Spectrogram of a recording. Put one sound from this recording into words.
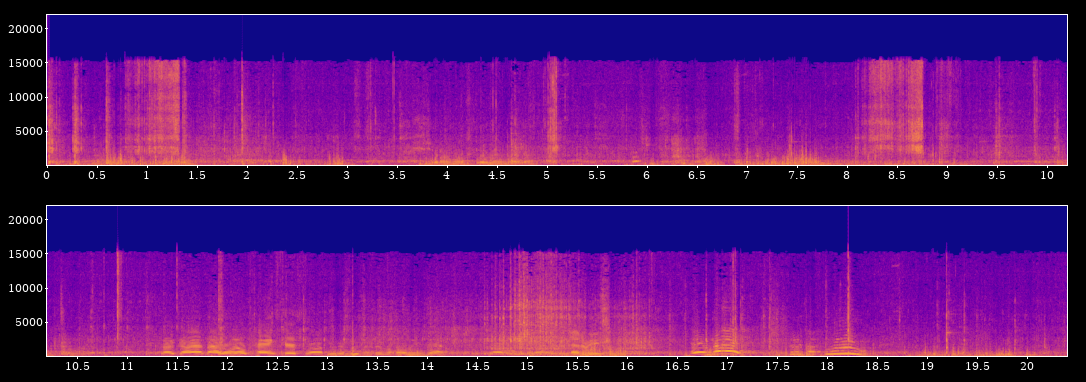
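Paintball markers fire in sharp bursts of pops nearby.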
